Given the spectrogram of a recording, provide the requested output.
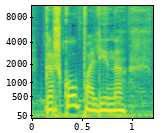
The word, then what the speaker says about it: Горшкова Полина: серебряный призер Олимпийских игр Горшкова Полина. Полина, привет! Добрый день! – Все правильно сказала? – Да, все верно.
